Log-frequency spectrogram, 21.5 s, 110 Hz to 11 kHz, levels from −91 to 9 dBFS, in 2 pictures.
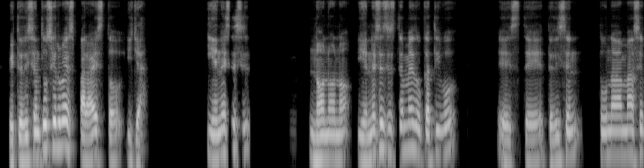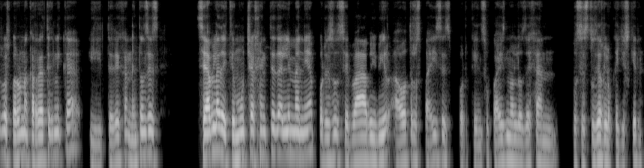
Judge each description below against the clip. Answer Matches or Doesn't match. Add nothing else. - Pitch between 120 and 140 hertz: Matches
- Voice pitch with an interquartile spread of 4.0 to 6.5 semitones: Doesn't match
